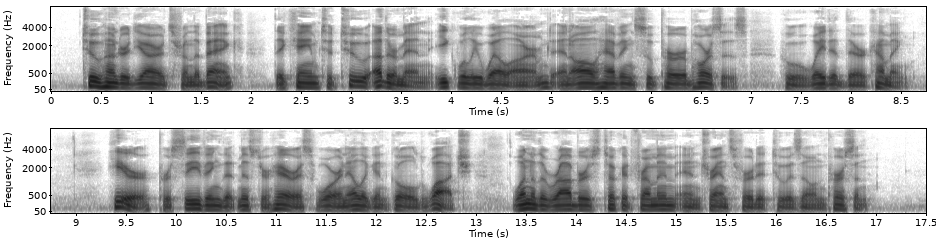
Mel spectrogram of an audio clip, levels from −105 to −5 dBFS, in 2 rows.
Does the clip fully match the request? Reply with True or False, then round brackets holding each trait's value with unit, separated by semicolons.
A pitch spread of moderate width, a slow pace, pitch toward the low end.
False (4.1 semitones; 170 wpm; 90 Hz)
